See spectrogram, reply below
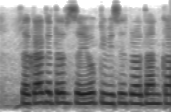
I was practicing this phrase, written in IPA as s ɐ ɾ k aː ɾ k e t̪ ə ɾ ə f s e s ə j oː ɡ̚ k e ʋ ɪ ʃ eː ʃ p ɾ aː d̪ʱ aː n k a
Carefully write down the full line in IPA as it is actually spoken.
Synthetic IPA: s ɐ ɾ k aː ɾ k e t̪ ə ɾ ə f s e s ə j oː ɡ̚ k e ʋ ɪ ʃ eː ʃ p ɾ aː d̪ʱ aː n k a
